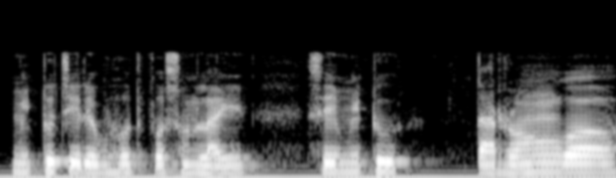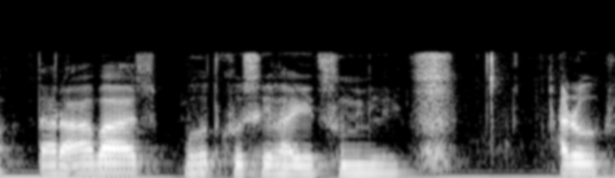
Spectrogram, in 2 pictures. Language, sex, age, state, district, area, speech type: Odia, male, 18-30, Odisha, Kalahandi, rural, spontaneous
